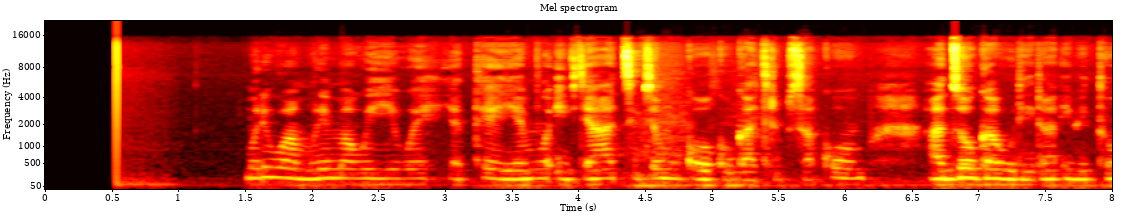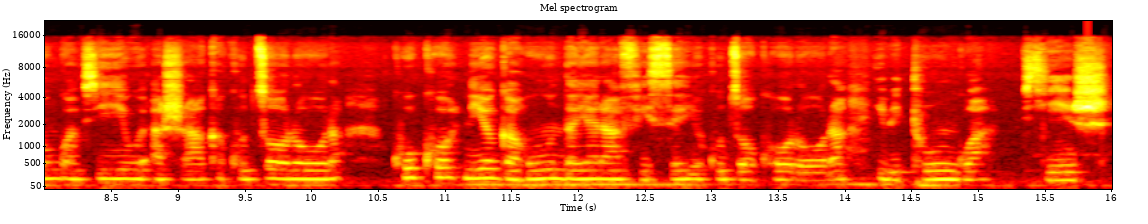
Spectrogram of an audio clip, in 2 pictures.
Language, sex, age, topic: Rundi, female, 25-35, agriculture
